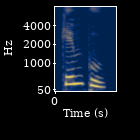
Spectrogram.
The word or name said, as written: ಕೆಂಪು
